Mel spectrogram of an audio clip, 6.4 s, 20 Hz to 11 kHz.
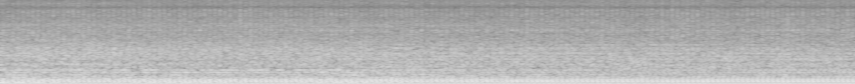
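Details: Toro Wheelhorse 1438HXL with repowered 17.5 hp engine, after mower deck belt and pulley replacement, deck not engaged: steady even drone about three beats per second, no stumbles or belt squeal; everything works. Normal running under load.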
